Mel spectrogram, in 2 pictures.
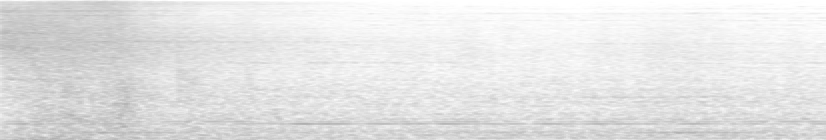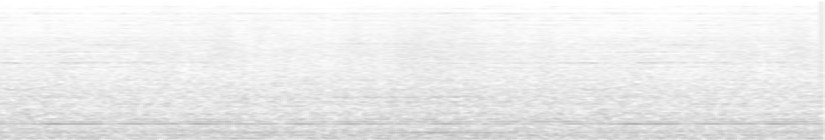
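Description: Soft, low game music hums steadily.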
